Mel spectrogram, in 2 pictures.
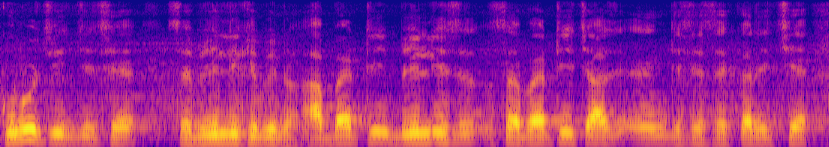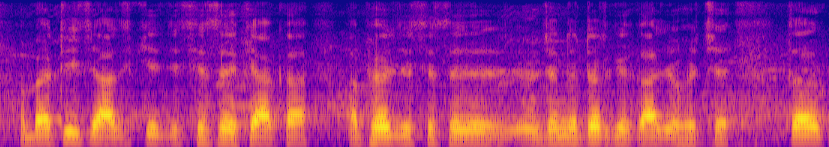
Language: Maithili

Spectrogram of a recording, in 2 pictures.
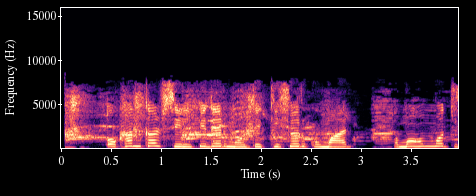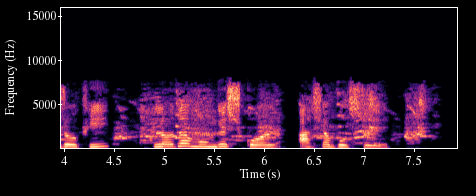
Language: Bangla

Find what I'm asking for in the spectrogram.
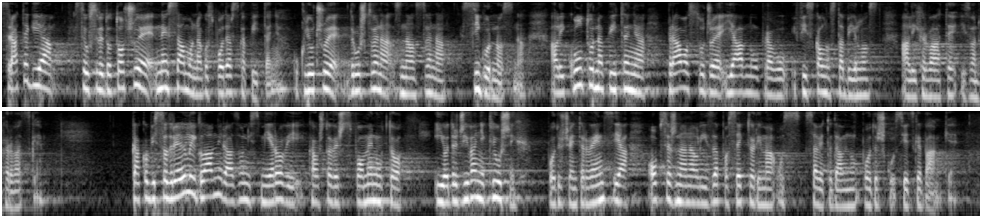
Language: Croatian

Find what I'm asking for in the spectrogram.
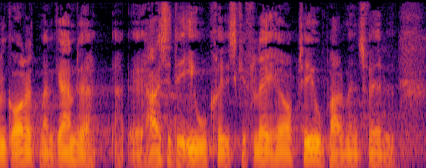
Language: Danish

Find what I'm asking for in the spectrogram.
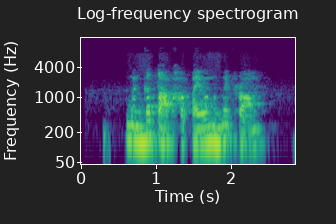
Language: Thai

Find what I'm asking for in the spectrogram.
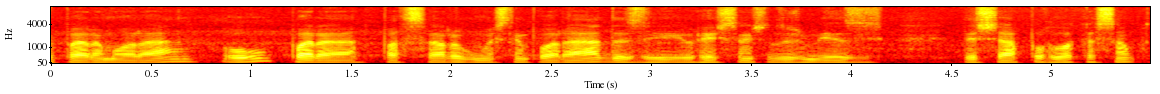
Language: Portuguese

